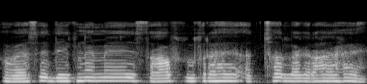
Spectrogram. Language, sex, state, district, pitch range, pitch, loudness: Hindi, male, Chhattisgarh, Raipur, 145-160 Hz, 150 Hz, -15 LUFS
